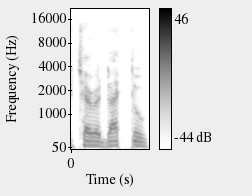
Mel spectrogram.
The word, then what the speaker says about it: pterodactyl: Why can't you hear a pterodactyl go to the toilet? What's that? Because the P is silent.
